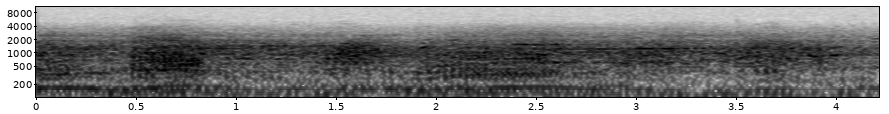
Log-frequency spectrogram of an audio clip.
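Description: Motor scooter engine running steadily at low speed, with street traffic noise around it.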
